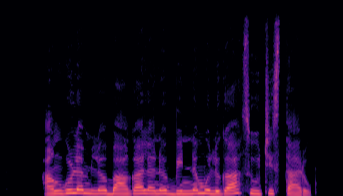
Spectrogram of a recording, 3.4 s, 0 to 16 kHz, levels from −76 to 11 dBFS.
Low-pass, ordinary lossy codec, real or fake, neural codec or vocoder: 14.4 kHz; none; real; none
